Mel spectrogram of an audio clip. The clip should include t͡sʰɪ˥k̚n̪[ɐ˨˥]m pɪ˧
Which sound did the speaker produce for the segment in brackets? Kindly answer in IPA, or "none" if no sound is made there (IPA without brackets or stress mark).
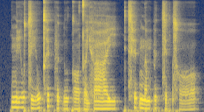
ɐ˧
